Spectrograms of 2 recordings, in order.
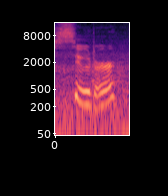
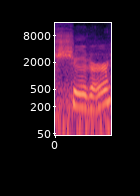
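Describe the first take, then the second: First: The name begins with a plain s sound. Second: The name begins with an sh sound. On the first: "I would prefer to call it Suter Street" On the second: "There is a bit of a debate on the pronunciation"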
